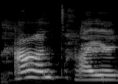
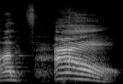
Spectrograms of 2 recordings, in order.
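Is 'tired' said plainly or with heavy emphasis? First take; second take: plainly; heavy emphasis. First: Tired is said plainly, without extra emphasis. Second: Tired is said with heavy, drawn-out emphasis.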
